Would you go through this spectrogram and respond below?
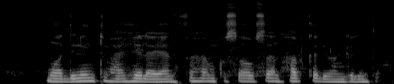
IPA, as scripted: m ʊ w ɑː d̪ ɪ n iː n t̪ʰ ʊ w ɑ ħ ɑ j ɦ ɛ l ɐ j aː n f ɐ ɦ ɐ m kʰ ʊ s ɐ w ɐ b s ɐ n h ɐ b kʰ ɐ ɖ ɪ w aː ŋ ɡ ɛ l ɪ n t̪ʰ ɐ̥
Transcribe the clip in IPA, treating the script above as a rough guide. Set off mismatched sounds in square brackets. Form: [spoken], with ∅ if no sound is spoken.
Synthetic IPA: m ʊ w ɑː d̪ ɪ n iː n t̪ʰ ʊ w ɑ ħ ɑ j ɦ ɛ l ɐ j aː n f ɐ ɦ ɐ m kʰ ʊ s ɐ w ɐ b s ɐ n h ɐ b kʰ ɐ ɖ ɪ w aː ŋ ɡ ɛ l ɪ n t̪ʰ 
